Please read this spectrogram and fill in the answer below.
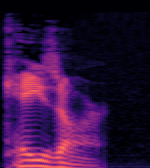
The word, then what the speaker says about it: Caesar: Was Julius Caesar part of the Roman Empire? – Yes, Julius Caesar was part of the Roman Empire, and actually it's pronounced Kazar.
